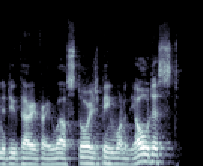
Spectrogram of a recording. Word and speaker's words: Storj: storage they want it to be pronounced storage but I will never do that storge so um decentralized physical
